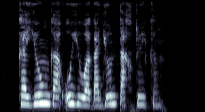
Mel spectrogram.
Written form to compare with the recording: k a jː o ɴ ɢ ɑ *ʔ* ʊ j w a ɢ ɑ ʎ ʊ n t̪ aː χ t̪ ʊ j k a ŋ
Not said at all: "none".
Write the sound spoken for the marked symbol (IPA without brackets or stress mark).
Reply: ʔ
